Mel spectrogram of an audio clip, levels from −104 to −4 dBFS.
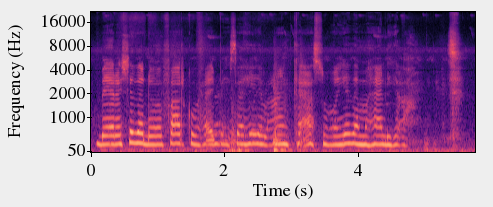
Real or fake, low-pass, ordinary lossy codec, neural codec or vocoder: fake; none; none; vocoder, 44.1 kHz, 128 mel bands every 512 samples, BigVGAN v2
